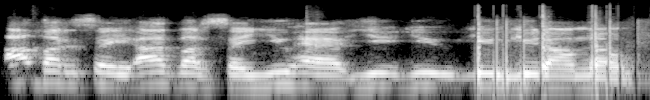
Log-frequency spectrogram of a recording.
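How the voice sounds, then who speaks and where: A man hosting a casual interview, relaxed and quick to laugh. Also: a little high, low-quality recording. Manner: relaxed, laughs easily, many short agreements. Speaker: show host. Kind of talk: casual conversation.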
